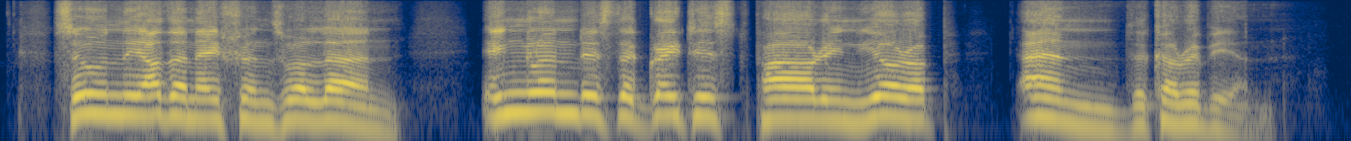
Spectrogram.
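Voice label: English male; Pirates Of The Caribbean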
